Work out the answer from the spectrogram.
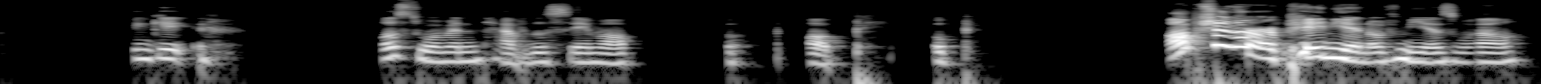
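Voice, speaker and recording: A woman's voice: on the low side, fairly bright tone. A woman hosting a livestream, chatting casually with viewers in a giggly, rambling way, often restarting her sentences. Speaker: livestream host.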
